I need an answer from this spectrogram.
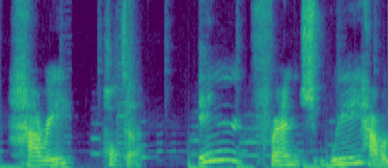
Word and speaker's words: Harry Potter: with this and to make sure that we pronounce that H when it's there so for example it's not re Potter it's Harry Potter in French we have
